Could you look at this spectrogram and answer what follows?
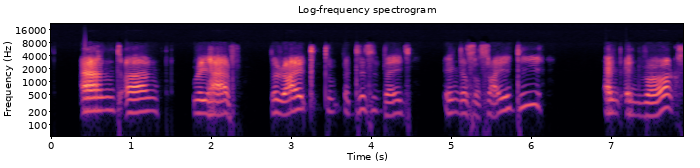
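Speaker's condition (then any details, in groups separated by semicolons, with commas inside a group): Spinal muscular atrophy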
